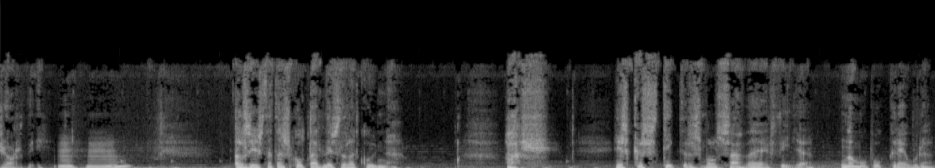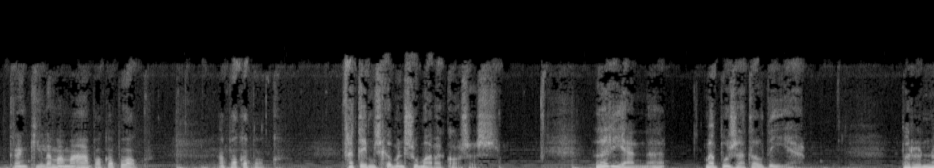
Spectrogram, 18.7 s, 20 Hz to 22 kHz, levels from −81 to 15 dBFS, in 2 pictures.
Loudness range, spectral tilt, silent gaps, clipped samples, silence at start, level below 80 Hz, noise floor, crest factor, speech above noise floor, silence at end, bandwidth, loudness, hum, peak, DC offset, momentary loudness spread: 2 LU; -5 dB/octave; none; under 0.1%; 0 s; -38 dBFS; -41 dBFS; 18 dB; 25 dB; 0 s; 15.5 kHz; -16 LUFS; none; 0 dBFS; under 0.1%; 17 LU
